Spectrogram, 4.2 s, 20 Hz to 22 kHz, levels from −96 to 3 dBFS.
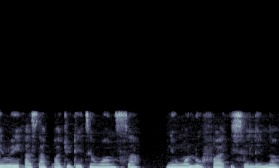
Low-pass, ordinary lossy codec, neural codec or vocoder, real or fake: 7.2 kHz; none; none; real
